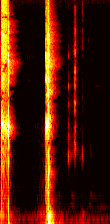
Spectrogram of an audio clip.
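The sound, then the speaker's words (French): A Molson Export beer being opened: two sharp, loud pops about half a second apart, followed by a few faint small clicks and rattles, with no voices. “Non, j'allais oh, pas voter ou péter, j'allais juste ouvrir ma bière.”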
